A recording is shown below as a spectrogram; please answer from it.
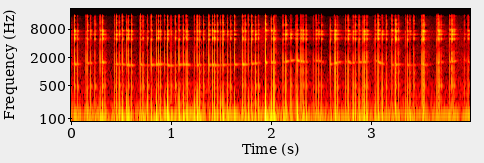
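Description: Long nails tap rapidly on a small square glass perfume bottle with a glass cap, filled with amber perfume and held close to the mic. The result is a dense stream of quick, bright clicks with a high glassy shimmer and a soft low thump, each tap dying away almost instantly.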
